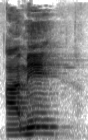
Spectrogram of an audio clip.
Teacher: como as palavras são pronunciadas na mesma tonicidade, as sílabas que mais se percebe é a última, dando uma pequena impressão de serem oxítonas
